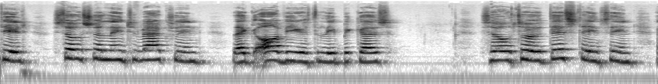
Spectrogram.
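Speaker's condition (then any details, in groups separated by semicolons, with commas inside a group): Anoxic brain injury; injury affects voice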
